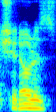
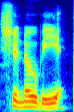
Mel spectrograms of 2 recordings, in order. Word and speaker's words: Shinoda: for those that did listen last week, we did pronounce Mike Shinoda's from Linkin Park's name incorrectly. – Mike Shinobi. So. Which is a video game from, So thanks to Sean McKinney for pointing that one out.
